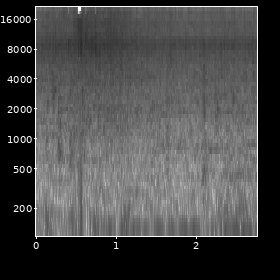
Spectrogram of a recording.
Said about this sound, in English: wash your hands first. With soap and water.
